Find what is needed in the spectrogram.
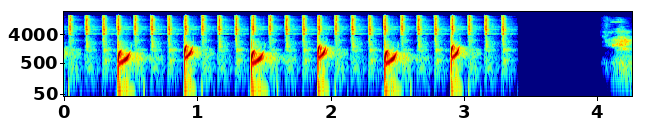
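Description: Logo sound effect of bubble plops, each a quick upward pop, about two a second, over a fast high ticking; both stop suddenly about three seconds in, leaving silence.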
